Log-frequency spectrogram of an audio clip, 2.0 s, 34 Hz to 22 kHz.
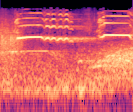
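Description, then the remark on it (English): An 11-year-old girl's voice imitates a horse's whinny on America's Got Talent: one loud, high-pitched call that quavers and trills for about two seconds, with no other talking. “Horse.”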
